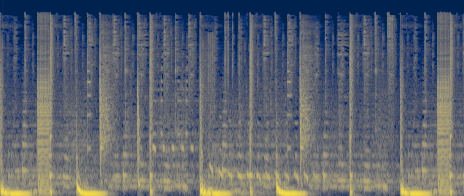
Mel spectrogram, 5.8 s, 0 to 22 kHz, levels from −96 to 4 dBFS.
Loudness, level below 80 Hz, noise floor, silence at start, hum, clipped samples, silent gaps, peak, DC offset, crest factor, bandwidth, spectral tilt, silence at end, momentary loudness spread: -14 LUFS; -12 dBFS; -29 dBFS; 0 s; none; under 0.1%; none; 0 dBFS; under 0.1%; 12 dB; 16 kHz; -5.5 dB/octave; 0.1 s; 16 LU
